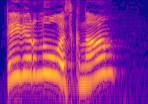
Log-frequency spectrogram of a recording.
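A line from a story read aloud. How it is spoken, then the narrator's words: Loud question over music. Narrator (Russian): Перекрикивая музыку, громко задал вопрос тот, кто представился как Гондор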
